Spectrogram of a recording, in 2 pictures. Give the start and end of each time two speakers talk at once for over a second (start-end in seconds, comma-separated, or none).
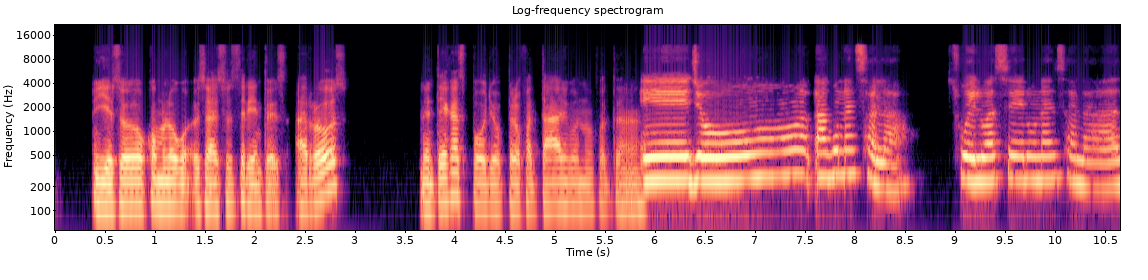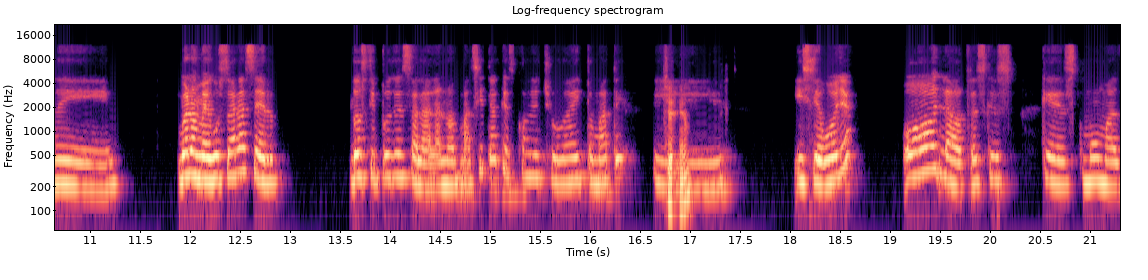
none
